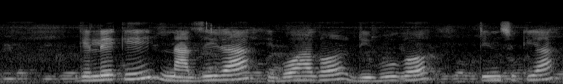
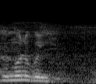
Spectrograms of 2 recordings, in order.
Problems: constant background noise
